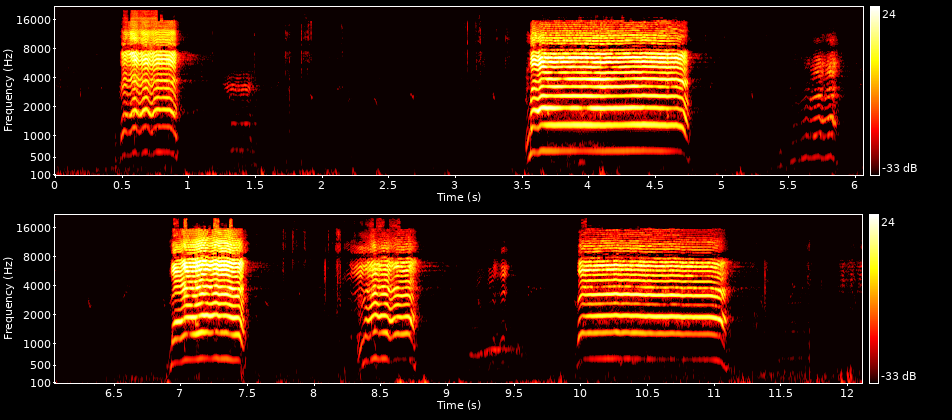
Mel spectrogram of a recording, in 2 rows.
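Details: Young goats at Yoshigake goat farm in Japan, visiting the upper pasture from the lower one on 15 May 2024; loud, long wavering bleats with rich harmonics, about five calls spaced a few seconds apart over quiet background.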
